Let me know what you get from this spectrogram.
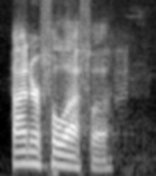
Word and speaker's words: Kiner-Falefa: Isaiah Kiner-Falefa. – That's pretty close. – Is it Keener or Kiner? – Kiner-Falefa.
